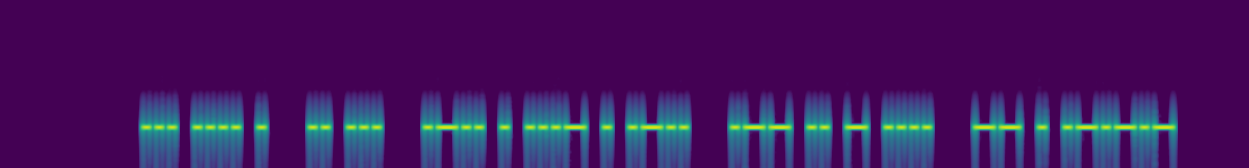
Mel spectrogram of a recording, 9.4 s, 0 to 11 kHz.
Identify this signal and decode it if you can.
Morse code, heard as a keyed tone, about 25 wpm, 700 Hz. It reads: SHE IS LEVEL WITH ME.
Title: Sentences from Top 700 Words 25wpm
